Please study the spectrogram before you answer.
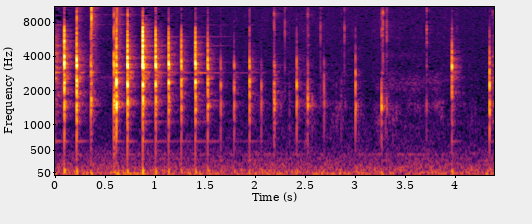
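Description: A single palm-sized, blue enamel-painted hollow metal Chinese health ball, cupped in one hand, is tapped and rubbed by the fingertips of the other hand, which wears metal rings. About sixteen sharp, bright clicks come in an irregular rhythm with a faint scratchy rubbing between them. Each click dies away almost instantly, and the taps grow softer and sparser toward the end.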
